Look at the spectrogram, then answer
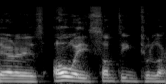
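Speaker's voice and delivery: put-on deep baritone voice with a Spanish accent. Recalling what a man always said coming into the pro shop, Andrés Gómez deep baritone voice. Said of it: "deep baritone voice with that that that Spanish boss".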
